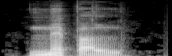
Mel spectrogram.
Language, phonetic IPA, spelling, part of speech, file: Polish, [ˈnɛpal], Nepal, proper noun, Pl-Nepal.ogg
